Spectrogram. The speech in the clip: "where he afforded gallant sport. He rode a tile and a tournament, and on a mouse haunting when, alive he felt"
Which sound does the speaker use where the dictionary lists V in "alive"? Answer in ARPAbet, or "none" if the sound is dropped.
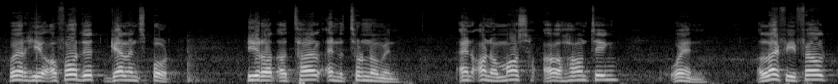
F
